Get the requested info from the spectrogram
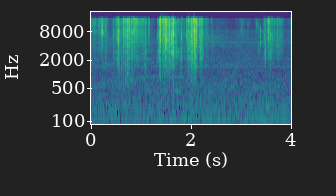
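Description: A paper sign and a plastic packet of water balloons being handled, rustling and crinkling in several short crackles, the loudest about one and a half seconds in.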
